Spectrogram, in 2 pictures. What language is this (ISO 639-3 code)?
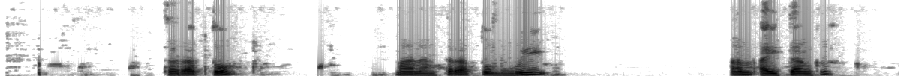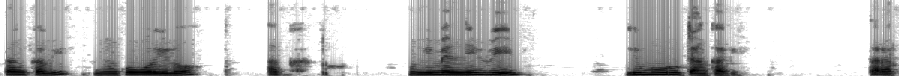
wol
